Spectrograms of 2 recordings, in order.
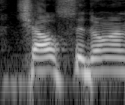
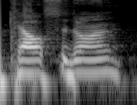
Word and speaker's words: Chalcedon: uh 451 the council i've heard it pronounced recently chalcedon i've always called it calcium or calcidon where the the creed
